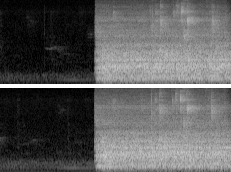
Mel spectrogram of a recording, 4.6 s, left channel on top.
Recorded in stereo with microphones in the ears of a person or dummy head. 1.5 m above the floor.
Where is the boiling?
60° right (ahead or behind), 1.1 m.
